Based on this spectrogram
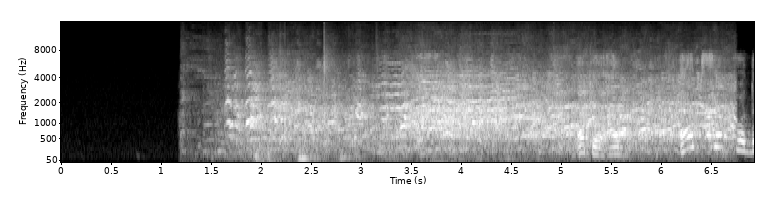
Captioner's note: Ketawa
